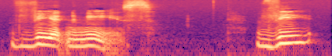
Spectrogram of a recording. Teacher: So there is a small stress on the first syllable.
